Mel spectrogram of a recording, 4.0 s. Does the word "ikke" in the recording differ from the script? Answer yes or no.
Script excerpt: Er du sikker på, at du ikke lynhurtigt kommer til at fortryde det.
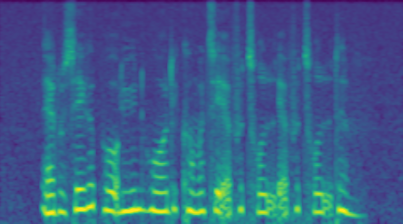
yes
